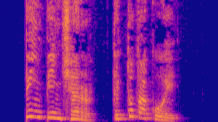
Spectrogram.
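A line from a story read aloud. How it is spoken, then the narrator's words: Angry shout. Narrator (Russian): Зинзивер рассердился и крикнул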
